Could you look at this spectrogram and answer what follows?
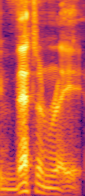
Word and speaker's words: veterinary: this is from the Newry Veterinary. I always have trouble pronouncing that word.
